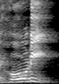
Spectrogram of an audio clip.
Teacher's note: હોડી લખીએ છીએ ડ, મૂર્ધન્ય ડ, પણ જ્યારે આપણે એનો ઉચ્ચાર કરીએ છીએ ત્યારે હોડી એ ડ થડકારા વાળો, થોડોક થડકારો, આપણી જીભ એ થડકારો અનુભવે છે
